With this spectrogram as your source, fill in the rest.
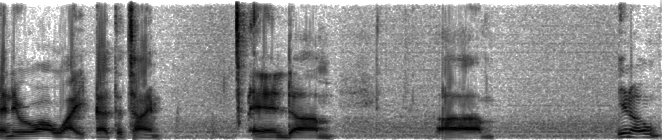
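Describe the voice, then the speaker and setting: Speaking very slowly, a man talks with a Boston accent. His pitch sits fairly low. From Boston, South Boston. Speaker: former mob enforcer, author. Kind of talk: interview. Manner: halting, many fillers.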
